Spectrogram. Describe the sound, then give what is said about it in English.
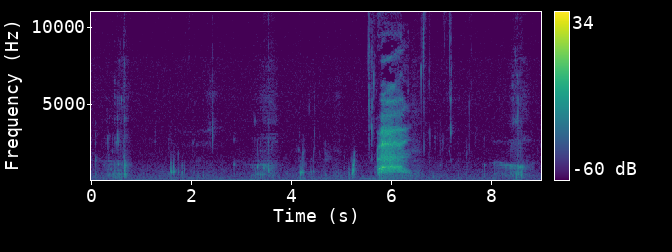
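A single short slurping sip of a drink made from a 7-Up drink packet, a brief burst standing out from faint scattered small noises. “But here we go. Let's taste it. Once again, it's a 7-Up drink packet.”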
